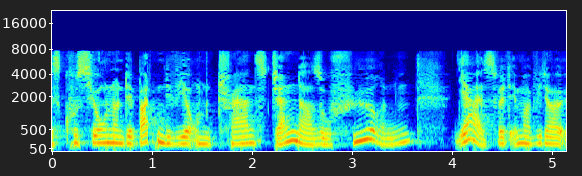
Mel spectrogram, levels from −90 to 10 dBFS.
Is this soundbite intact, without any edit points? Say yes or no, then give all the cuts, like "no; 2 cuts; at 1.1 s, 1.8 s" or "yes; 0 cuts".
yes; 0 cuts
